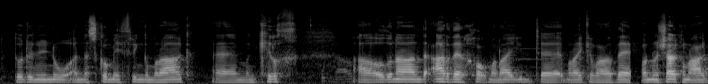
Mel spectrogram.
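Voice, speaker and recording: Monotone and flat, a man's fairly low-pitched voice moves at a fairly quick pace. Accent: South Welsh. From Wales, Carmarthenshire. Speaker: parent. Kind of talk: interview.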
